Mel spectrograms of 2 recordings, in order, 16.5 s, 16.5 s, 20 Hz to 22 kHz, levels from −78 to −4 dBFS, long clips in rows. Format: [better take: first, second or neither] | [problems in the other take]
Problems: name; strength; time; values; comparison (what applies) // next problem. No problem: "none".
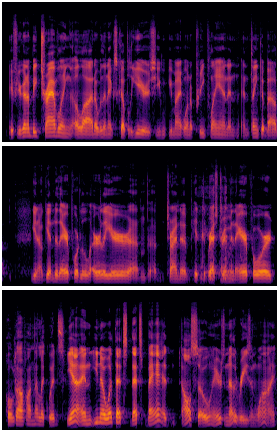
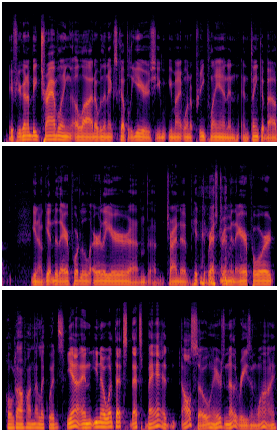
second | thin; very; fading below 350 Hz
